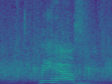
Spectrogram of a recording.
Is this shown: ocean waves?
no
